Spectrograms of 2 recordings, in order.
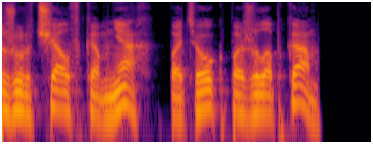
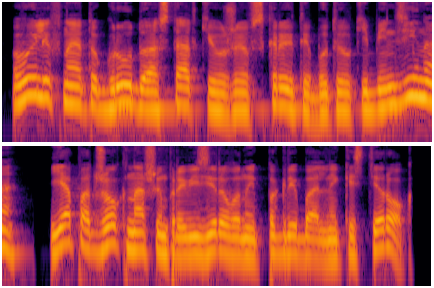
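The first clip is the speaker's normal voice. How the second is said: ordinary delivery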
